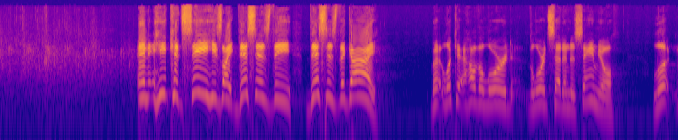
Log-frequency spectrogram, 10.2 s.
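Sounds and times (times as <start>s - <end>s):
audience clapping: 0.0s - 2.1s
speech: 2.2s - 5.8s, 6.5s - 10.1s.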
